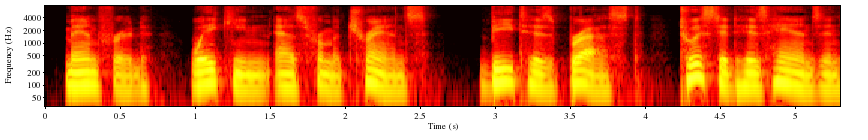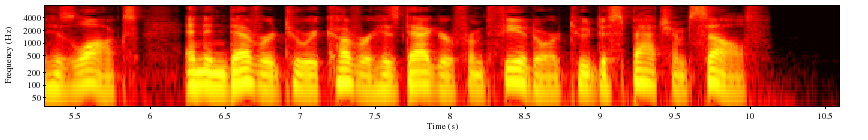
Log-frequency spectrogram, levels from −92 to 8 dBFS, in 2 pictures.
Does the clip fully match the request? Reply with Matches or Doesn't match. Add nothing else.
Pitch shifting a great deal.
Doesn't match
